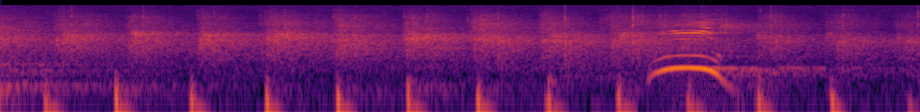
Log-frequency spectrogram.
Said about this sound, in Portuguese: Aplauda com força a Jesus, o Senhor.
